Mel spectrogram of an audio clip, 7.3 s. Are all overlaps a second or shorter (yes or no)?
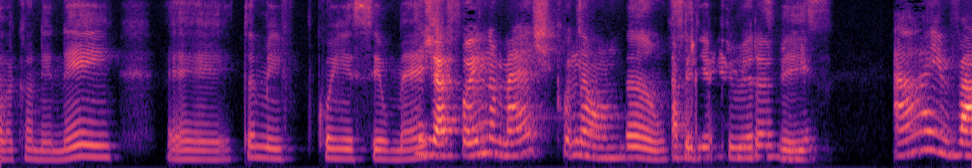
no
